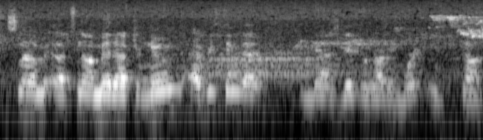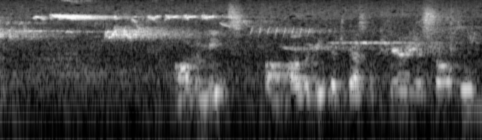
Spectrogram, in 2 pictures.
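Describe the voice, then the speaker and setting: A man's voice: fairly high pitch, moderate pace. A man narrating as game master of a tabletop game, casual and teasing. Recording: echoey room, far from mic, noisy background.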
